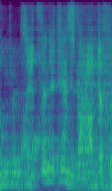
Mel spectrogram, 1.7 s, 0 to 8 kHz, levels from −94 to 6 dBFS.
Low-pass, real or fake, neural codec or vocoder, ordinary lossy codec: 7.2 kHz; fake; codec, 24 kHz, 1 kbps, SNAC; Opus, 64 kbps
